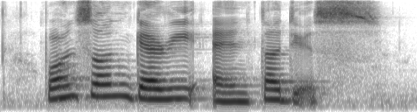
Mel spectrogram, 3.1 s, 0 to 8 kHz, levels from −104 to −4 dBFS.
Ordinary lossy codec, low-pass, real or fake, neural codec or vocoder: none; none; real; none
